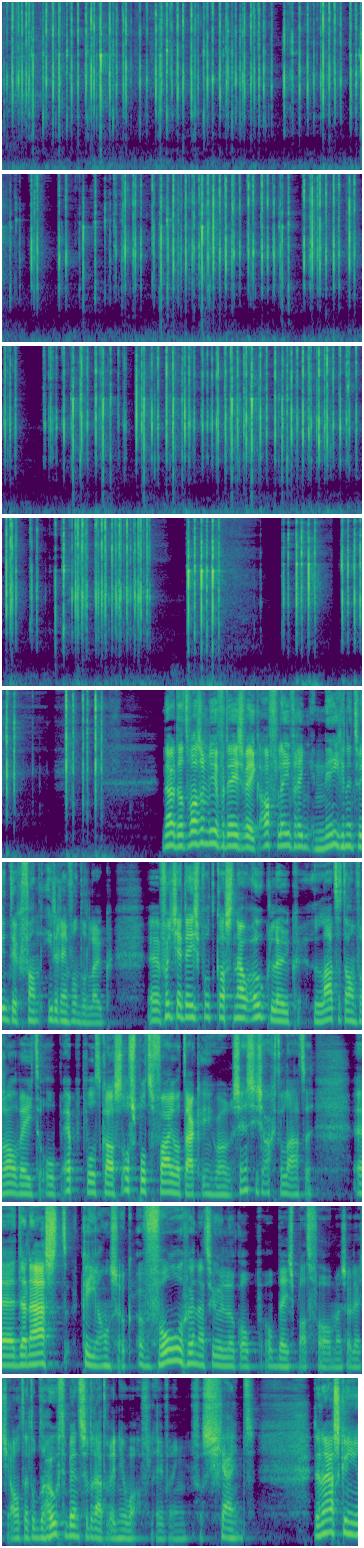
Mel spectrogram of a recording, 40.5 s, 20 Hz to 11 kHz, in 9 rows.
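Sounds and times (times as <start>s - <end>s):
rapid typing on an entry-level mechanical keyboard: 0.0s - 16.4s, 17.0s - 19.4s
speech: 20.0s - 40.4s.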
